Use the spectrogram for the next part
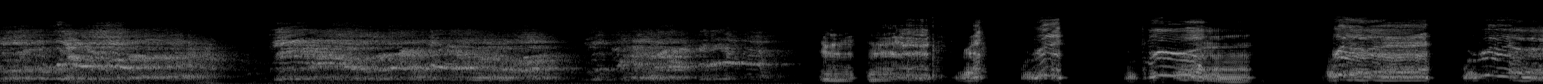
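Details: Long, harsh, continuous pig squeals of several seconds each, then a run of shorter, choppy squealing bursts broken by silent gaps.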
